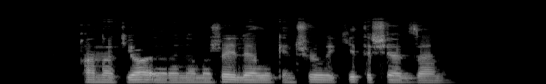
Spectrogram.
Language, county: Lithuanian, Klaipėda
